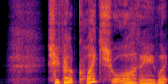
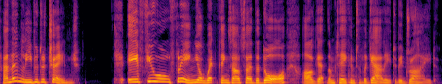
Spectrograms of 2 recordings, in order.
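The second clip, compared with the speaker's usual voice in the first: put-on higher, eager young king's voice; Caspian; 8 semitones higher than usual. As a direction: voice the young king, pitched up and helpful. Caspian speaks to Lucy.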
